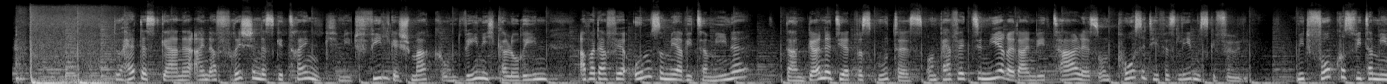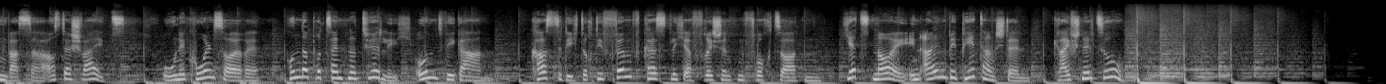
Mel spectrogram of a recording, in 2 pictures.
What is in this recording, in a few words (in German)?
Werbung, Werbespot; Werbespot Focus Water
